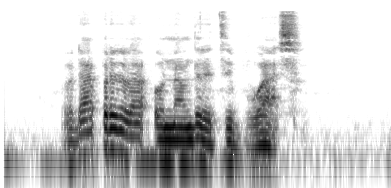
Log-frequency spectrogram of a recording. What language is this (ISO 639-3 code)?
dag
